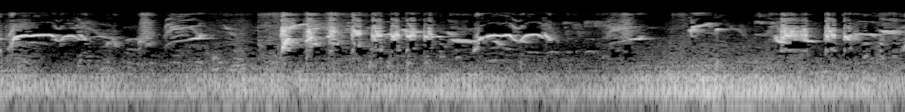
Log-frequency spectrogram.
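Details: An oriental magpie-robin sings rough song: clear level whistles and slurred notes interleaved with dense, harsh scratchy bursts and varied mimicking phrases, continuing for several seconds with a low background rumble.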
